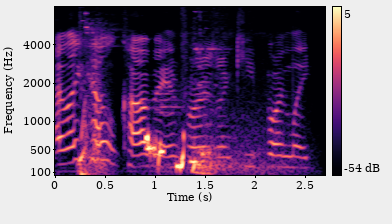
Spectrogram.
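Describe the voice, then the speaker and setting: A woman's voice: mid-range voice, expressive, normal speed, over loud music. A young woman commenting casually while playing a game, in a playful, slangy, rambling manner. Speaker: gameplay streamer. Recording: loud noise behind the voice.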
